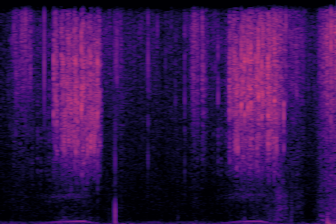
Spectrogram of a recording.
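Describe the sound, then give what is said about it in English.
Crunchy scraping of a knife cutting through a bar of soap: two drawn-out gritty strokes, each followed by a short sharp click, with no voices. “I'm cutting soap.”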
